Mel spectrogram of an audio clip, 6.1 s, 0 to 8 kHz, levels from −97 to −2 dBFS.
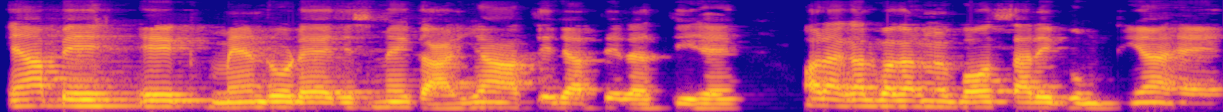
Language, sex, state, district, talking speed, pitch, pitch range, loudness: Hindi, male, Bihar, Saran, 185 wpm, 135 Hz, 125-160 Hz, -14 LUFS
